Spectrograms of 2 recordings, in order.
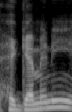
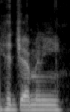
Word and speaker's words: hegemony: so I always I I always said it that way but maybe I'm crazy I don't know he get many hegemony both work um I just don't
